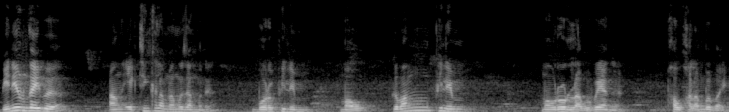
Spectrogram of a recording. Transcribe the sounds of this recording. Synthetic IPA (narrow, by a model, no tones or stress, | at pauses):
beniunɡajbɯ | aŋek̚tʰiŋkʰalamnamɯzaŋbɯnɯ | bɔɾɔpʰilimːaw | ɡ̥ɯbaŋpʰilim | awɾɔlːabɯbajaŋɯpʰawkʰalambɯbaj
